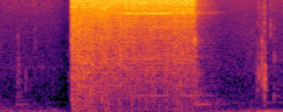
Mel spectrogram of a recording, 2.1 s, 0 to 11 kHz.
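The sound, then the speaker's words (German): A piece of amber drops into a soapy cleaning bath of water heated to 98 degrees, to clean out polishing paste, setting off a sudden loud, bright hissing fizz that lasts about a second and cuts off abruptly, leaving faint background noise. “Und dann kommt da eine Seifenlauge rein. Ja. Ein Cleaner.”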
